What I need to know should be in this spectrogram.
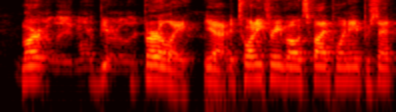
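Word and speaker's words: Buehrle: votes 8.6 mark uh burely all right what is that mark i'm saying it wrong burly yeah 23 votes 5.8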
